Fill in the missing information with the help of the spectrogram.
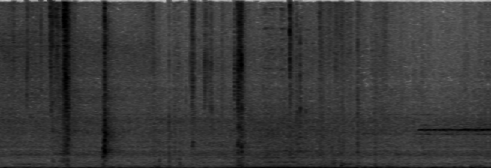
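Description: A low rumble under sharp clicks and snips of scissors cutting the plastic shrink-wrap on a cardboard shoebox, then the box being handled. A faint high, thin tone comes in near the end.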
